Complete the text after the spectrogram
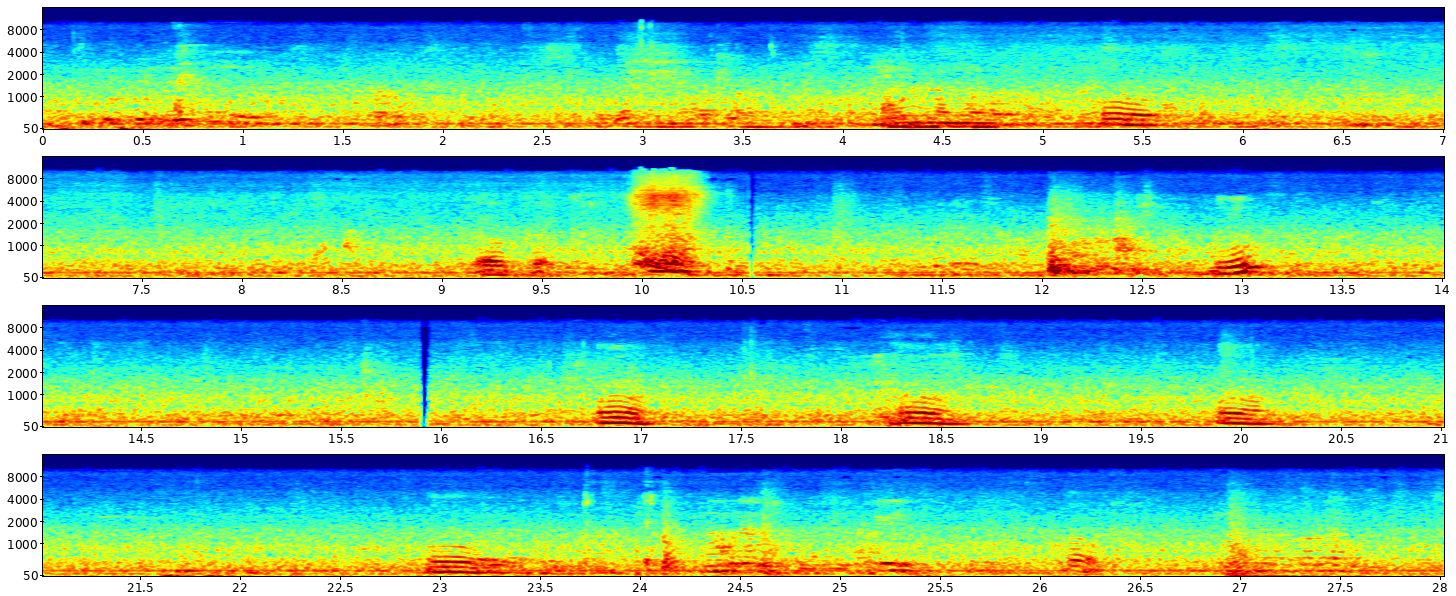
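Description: A middle-aged woman talks into a phone in short, calm bursts close by, with pauses between them.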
